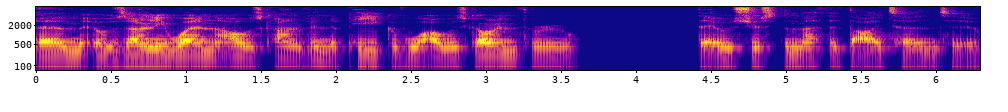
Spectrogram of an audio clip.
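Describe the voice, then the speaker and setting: In an English accent, a man talks fairly quickly in a dark, mellow tone at a fairly low pitch. His intonation stays flat and monotone against a quiet background. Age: 20s. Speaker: author. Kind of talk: interview.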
